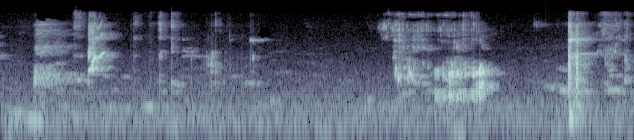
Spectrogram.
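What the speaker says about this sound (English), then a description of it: "my water, which I'm going to pour more of right now" Water poured into a cup in bursts of splashing, trickling pours with pauses between, close and moderately loud, with small clinks of the cup.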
